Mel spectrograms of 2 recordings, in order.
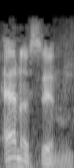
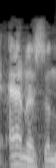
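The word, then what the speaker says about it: Anacin: When we ask you to try Anisonin for the relief of pain due to a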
